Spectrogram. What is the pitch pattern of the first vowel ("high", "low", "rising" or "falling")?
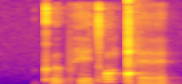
rising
